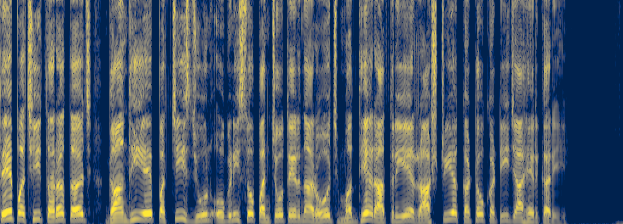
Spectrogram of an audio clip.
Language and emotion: Gujarati, neutral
